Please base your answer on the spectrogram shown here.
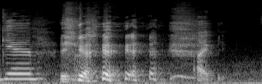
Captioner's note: laughs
